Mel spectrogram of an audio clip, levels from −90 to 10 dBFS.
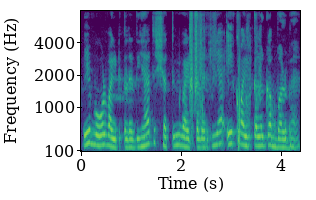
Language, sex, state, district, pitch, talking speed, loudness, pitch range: Punjabi, female, Punjab, Kapurthala, 195 Hz, 260 wpm, -14 LUFS, 175-215 Hz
